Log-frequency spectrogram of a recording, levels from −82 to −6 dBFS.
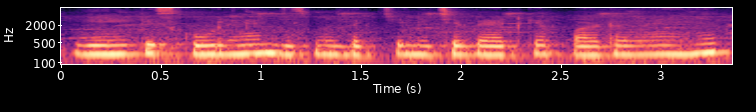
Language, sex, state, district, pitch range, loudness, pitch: Hindi, female, Uttar Pradesh, Shamli, 195-205 Hz, -16 LUFS, 200 Hz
